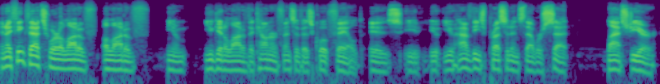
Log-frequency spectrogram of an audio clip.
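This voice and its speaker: A man with a fairly low voice hosts an interview, working through his thoughts in halting, restarting phrases. The recording is dry and close, with no room sound. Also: sharp tone, no room sound. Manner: halting, many "you know" and restarts. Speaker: interview host. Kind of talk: casual interview talk.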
